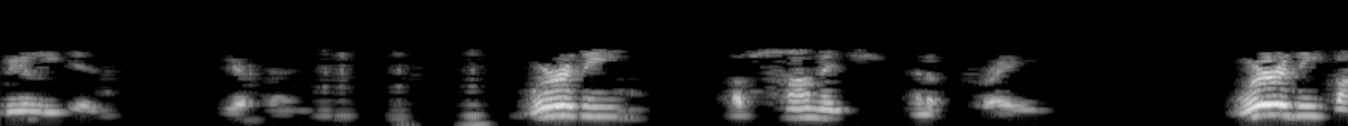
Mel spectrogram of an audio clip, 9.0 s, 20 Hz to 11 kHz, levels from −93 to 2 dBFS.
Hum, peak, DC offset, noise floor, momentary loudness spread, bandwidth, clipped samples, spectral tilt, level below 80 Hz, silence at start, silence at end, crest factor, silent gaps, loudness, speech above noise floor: none; -2 dBFS; under 0.1%; -53 dBFS; 24 LU; 3.3 kHz; under 0.1%; -9.5 dB/octave; -62 dBFS; 0.05 s; 0 s; 22 dB; 0.81-1.44 s, 2.39-2.56 s, 2.82-3.02 s, 3.31-3.39 s, 4.33-4.77 s, 5.91-6.00 s, 6.32-6.38 s, 7.02-8.15 s; -20 LUFS; 27 dB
